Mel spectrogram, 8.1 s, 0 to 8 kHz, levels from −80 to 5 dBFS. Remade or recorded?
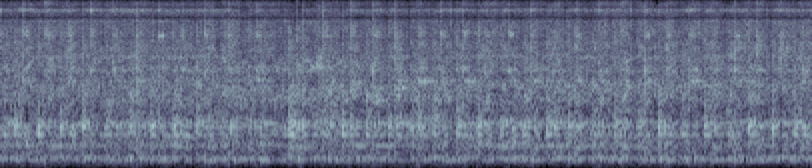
remade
